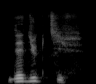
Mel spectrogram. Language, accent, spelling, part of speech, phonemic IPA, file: French, France, déductif, adjective, /de.dyk.tif/, LL-Q150 (fra)-déductif.wav
- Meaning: deductive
